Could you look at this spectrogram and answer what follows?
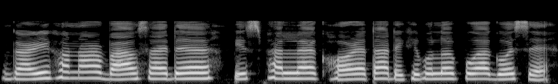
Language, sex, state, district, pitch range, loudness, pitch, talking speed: Assamese, female, Assam, Sonitpur, 245-265 Hz, -12 LUFS, 255 Hz, 95 wpm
